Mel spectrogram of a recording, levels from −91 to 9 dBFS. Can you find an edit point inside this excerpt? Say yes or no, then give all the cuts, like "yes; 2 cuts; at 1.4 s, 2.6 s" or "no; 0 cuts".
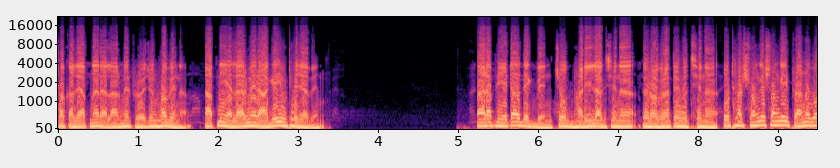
no; 0 cuts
